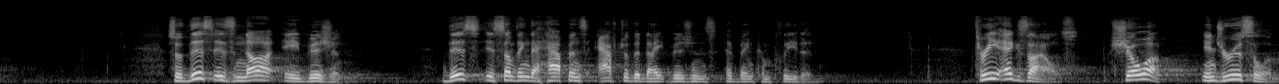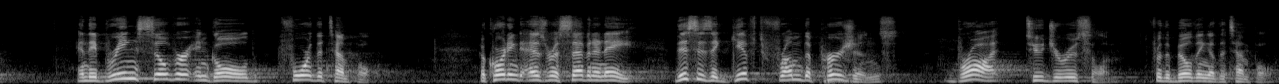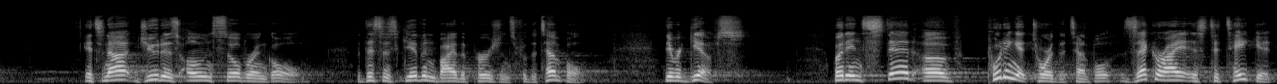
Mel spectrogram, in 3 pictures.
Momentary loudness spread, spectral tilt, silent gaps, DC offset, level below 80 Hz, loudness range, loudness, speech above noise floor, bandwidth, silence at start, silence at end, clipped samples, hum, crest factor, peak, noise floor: 16 LU; -5 dB/octave; none; under 0.1%; -70 dBFS; 5 LU; -19 LUFS; 39 dB; 10.5 kHz; 1.7 s; 0.05 s; under 0.1%; none; 18 dB; -2 dBFS; -58 dBFS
